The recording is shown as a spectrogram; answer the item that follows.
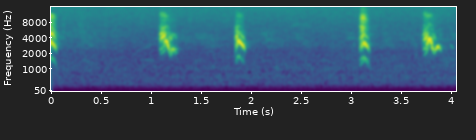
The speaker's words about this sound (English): Those Disneyland birds were house sparrows. I remember them chirping and begging me for French fries, as is the custom of their kind.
